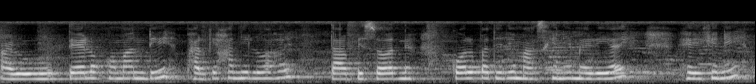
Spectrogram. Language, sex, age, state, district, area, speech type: Assamese, female, 60+, Assam, Nagaon, rural, spontaneous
